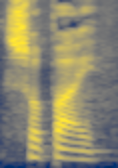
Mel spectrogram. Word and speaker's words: Sopaj: so people were confused it's soai in Albania the J uh in the end it's like I soai so the J belongs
